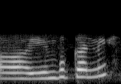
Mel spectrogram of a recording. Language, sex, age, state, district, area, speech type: Telugu, female, 18-30, Telangana, Ranga Reddy, rural, conversation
